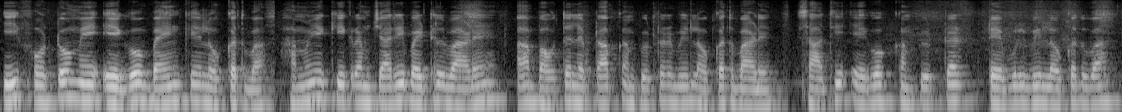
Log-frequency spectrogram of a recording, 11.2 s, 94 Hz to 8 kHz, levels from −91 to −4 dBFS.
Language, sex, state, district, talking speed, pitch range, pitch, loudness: Bhojpuri, male, Bihar, Gopalganj, 145 wpm, 125-140 Hz, 135 Hz, -31 LUFS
